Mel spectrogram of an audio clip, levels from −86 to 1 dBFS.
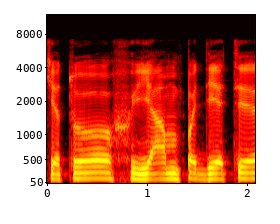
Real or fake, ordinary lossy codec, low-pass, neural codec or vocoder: real; MP3, 96 kbps; 7.2 kHz; none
